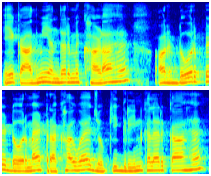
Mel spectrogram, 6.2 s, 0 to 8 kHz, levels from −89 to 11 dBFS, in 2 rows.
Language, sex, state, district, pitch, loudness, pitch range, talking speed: Hindi, male, Jharkhand, Ranchi, 150 Hz, -16 LUFS, 130-160 Hz, 190 wpm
